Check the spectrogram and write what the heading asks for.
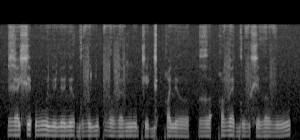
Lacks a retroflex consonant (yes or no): yes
